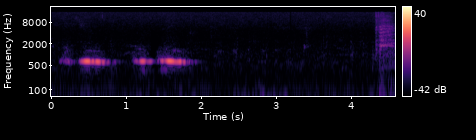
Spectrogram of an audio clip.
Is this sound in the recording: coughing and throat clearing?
no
